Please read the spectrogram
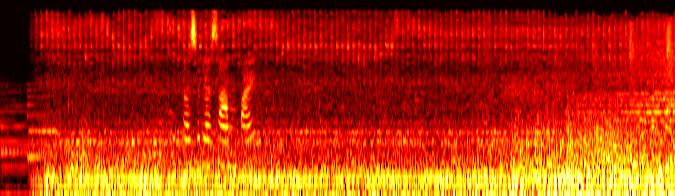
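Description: Small boat's engine running steadily, heard from on board with wind and water noise. A few short high gliding calls come about two and a half seconds in.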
